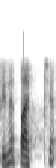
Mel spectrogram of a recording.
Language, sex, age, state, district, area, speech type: Malayalam, male, 45-60, Kerala, Wayanad, rural, conversation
